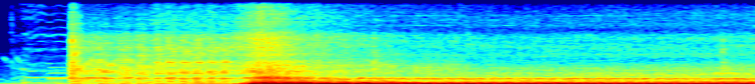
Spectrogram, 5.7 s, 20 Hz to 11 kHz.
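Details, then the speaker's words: 1992 Ford Mustang started from a completely cold engine: the starter cranks briefly, the engine catches within two seconds and settles into a steady, even low idle with no knocks or ticks; a normal cold start. "We're getting a lot of questions about the car, so I want to show you guys the vehicle from a cold start."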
